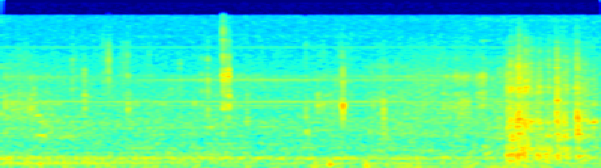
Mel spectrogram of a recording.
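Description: Steady low wind rumble on the microphone, with a few light clicks and knocks as a person shifts about and handles gear in a small boat. A louder, voice-like sound comes near the end.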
